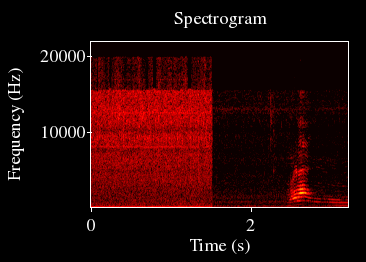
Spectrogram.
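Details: Talkative ginger tabby house cat in Japan gives a single short meow that rises and then falls. Before it comes a stretch of steady low hum and background noise, which drops away abruptly shortly before the call.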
